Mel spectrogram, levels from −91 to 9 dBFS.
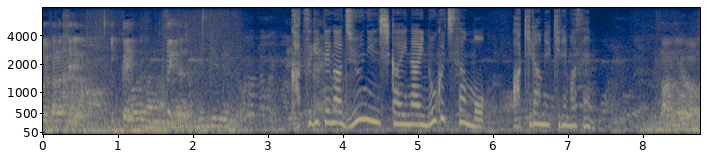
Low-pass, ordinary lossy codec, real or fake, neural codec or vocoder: none; none; real; none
